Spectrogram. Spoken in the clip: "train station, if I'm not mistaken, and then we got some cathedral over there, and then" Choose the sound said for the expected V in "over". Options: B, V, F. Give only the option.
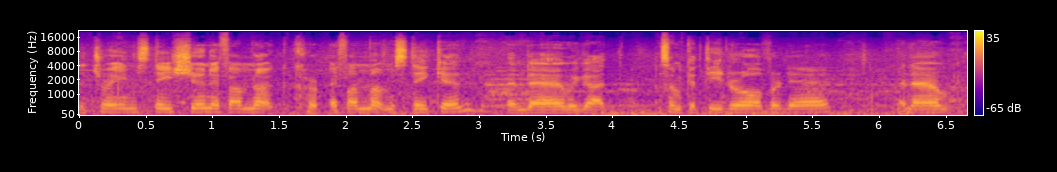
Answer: V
